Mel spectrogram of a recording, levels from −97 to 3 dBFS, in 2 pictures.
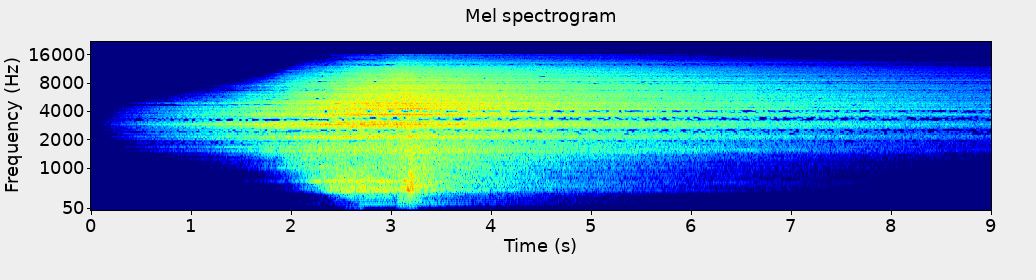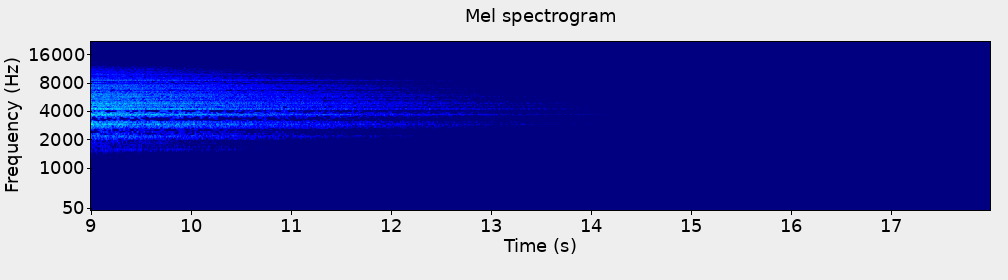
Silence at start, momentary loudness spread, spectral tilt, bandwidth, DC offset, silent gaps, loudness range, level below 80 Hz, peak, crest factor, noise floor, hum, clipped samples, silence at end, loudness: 1 s; 25 LU; 5 dB/octave; 16.5 kHz; under 0.1%; none; 21 LU; under -90 dBFS; -4 dBFS; 22 dB; under -90 dBFS; none; under 0.1%; 10.35 s; -17 LUFS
